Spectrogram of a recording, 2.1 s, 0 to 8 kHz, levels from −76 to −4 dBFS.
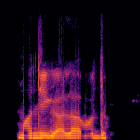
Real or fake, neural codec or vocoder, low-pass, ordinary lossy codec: real; none; 7.2 kHz; Opus, 32 kbps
